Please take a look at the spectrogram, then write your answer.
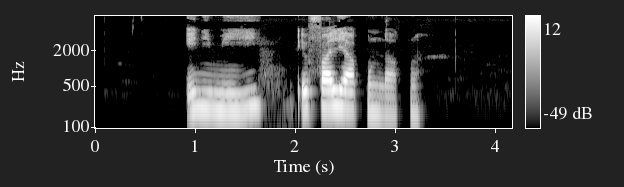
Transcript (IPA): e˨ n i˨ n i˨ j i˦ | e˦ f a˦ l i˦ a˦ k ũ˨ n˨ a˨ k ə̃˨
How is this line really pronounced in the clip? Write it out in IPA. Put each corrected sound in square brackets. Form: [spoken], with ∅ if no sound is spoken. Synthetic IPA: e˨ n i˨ [m] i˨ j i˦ | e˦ f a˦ l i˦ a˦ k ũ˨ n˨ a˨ k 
